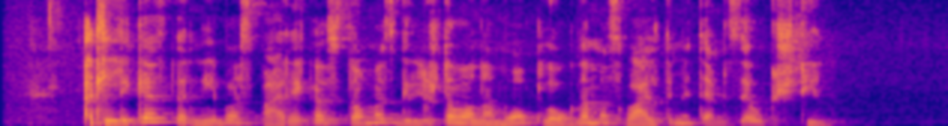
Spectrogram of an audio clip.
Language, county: Lithuanian, Šiauliai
